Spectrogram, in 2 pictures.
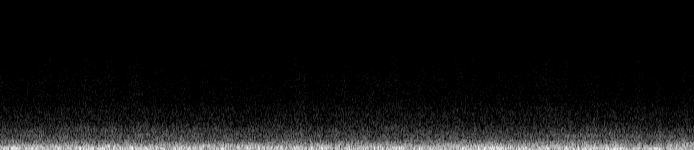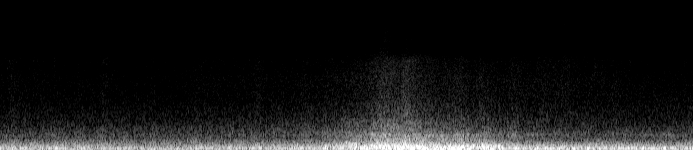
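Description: A train rumbles steadily along a bridge, heard from inside a carriage.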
